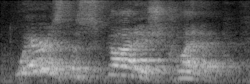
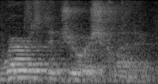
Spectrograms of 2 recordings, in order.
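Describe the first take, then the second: First: It is asked at a louder volume. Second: It is asked at the softest volume.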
